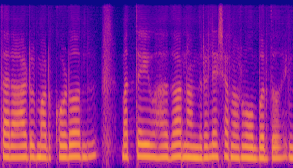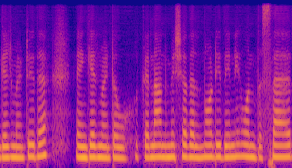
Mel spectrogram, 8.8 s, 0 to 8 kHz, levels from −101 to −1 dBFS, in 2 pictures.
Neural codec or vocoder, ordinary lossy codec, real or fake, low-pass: codec, 16 kHz, 0.3 kbps, FocalCodec; none; fake; 7.2 kHz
